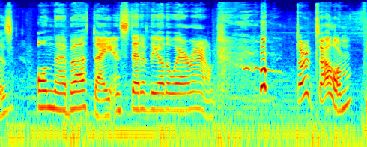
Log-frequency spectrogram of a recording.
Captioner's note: laughs conspiratorially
